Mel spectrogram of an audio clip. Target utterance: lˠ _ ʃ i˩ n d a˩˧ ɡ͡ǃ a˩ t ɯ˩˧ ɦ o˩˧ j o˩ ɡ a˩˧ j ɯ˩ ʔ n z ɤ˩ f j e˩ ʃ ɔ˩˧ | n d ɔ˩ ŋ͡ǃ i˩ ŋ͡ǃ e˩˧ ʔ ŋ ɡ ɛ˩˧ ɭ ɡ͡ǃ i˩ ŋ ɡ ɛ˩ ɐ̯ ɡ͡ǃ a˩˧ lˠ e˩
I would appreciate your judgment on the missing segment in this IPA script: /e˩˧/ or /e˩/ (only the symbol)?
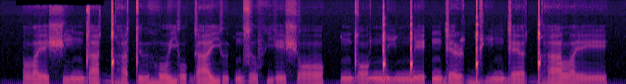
e˩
